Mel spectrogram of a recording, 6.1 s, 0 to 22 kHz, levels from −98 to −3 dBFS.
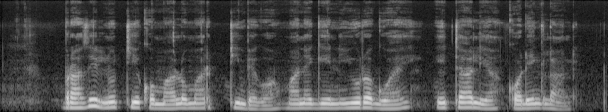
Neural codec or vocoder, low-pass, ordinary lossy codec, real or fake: none; none; none; real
